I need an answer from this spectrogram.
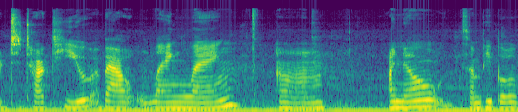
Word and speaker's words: Ylang Ylang: we are here to talk to you about lang lang I know some people who pronounce that one yelling yelling but I'm pretty sure that why is silent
